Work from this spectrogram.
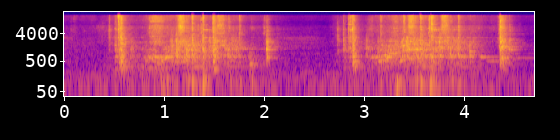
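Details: Troy-Bilt XP 10,500W generator (model 030477), Briggs & Stratton 2100 series engine, with choke on and carb off for starting fluid test: two short cranking bursts that never fire; no-start attributed to bad gas.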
